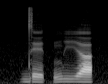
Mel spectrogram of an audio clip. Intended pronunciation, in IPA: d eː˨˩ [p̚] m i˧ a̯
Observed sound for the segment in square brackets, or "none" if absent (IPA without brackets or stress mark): t̚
